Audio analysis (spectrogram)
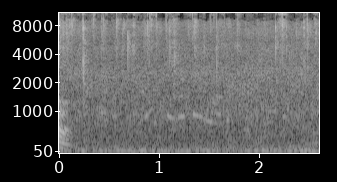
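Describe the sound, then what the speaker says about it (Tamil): Steady rain falls on a surface throughout, a dense even hiss of drops with a faint voice in the background. "மழை பெஞ்சிட்டு இருக்குது"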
